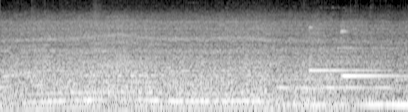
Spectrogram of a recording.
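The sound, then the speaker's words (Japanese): A bus pulls away from a stop after a Japanese announcement that it is departing, with a steady, loud engine drone, low rumbling and rising tonal whine; the next stop announced is Matsue. No talking. “発車します。お捕まりください。”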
